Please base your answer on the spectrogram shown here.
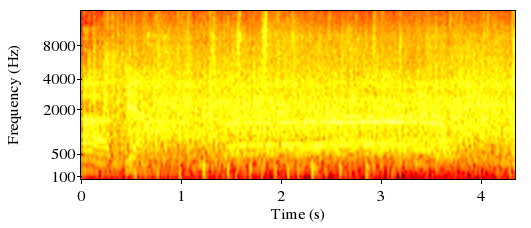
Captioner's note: applause, cheering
